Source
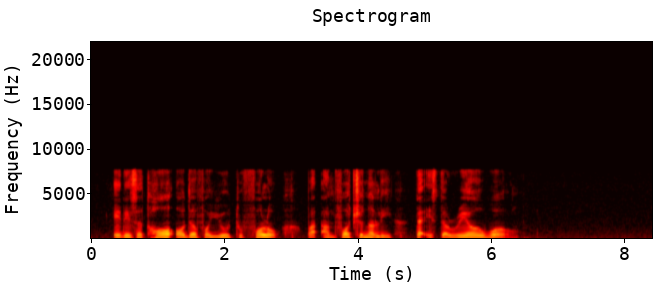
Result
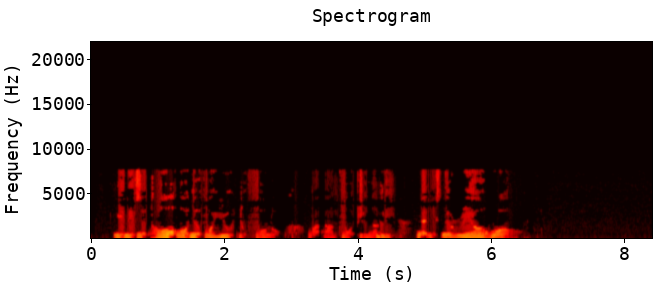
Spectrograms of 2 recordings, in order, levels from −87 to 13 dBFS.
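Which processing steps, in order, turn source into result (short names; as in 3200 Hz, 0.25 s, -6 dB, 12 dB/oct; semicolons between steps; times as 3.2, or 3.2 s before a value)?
bin magnitudes rounded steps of 30 dB; 2.17–4.28 compressor 10:1, threshold -40 dBFS, peak gain reduction 19.5 dB; bands offset in time lows, highs 60 ms, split 550 Hz; gain -1 dB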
